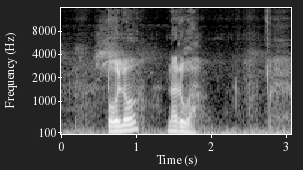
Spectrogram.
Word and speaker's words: Polonnaruwa: की साइट जगह भाई यह स्पेलिंग फाइनल पढ़ ही लो यार पोलो नरवा बोलते हैं इसको और यहां पर भी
